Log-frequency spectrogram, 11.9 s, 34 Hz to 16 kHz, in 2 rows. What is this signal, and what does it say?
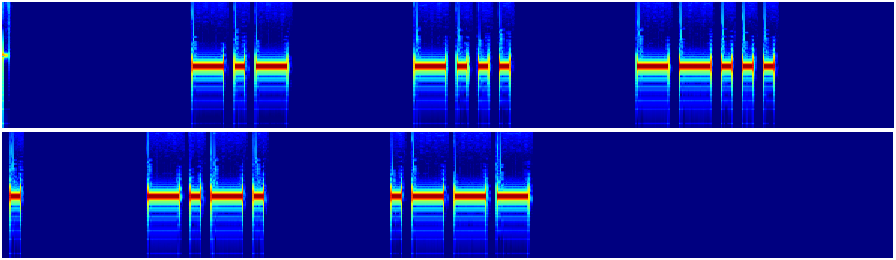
Morse code, heard as a keyed tone, about 17 wpm, spaced as for 8 wpm, 700 Hz. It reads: KB7ECJ
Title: USA Call Signs - 4x Character Spacing - 17wpm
